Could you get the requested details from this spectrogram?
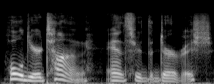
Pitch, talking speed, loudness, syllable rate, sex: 170 Hz, 170 wpm, -17 LUFS, 5.1 syllables/s, female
